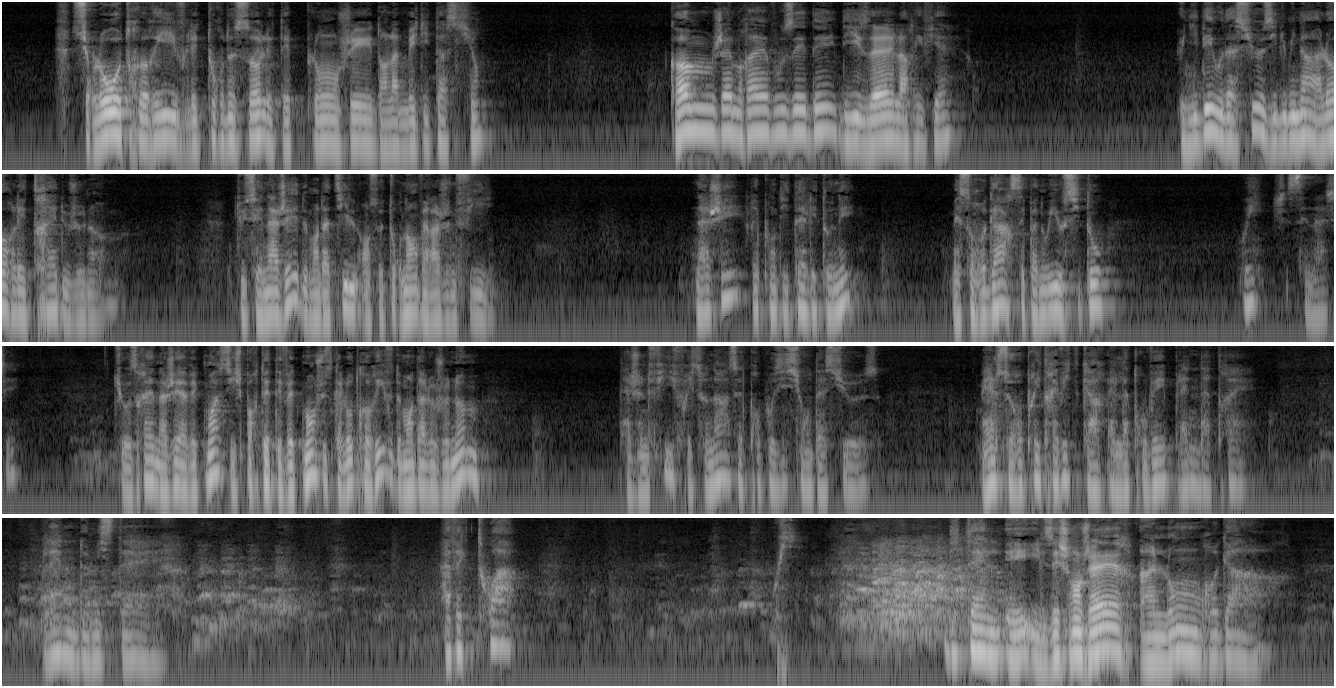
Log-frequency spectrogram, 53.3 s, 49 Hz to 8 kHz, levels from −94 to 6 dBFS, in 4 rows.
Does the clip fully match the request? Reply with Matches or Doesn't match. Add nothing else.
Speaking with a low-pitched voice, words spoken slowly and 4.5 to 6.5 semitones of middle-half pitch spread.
Doesn't match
